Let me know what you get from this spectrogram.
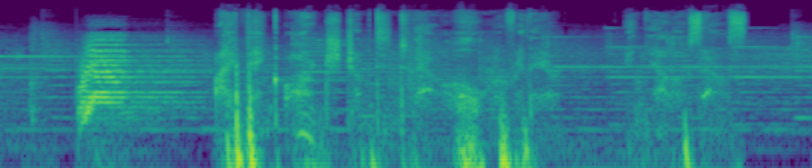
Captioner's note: whispering; still Whispering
